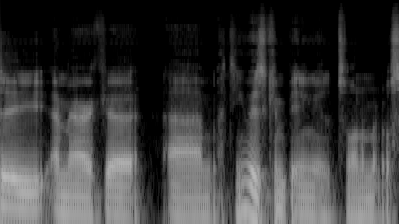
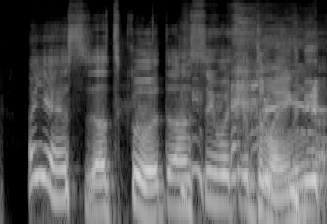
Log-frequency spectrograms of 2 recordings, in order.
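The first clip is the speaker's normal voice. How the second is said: put-on high, friendly voice with a Russian accent; 13 semitones higher, 7 dB louder than usual. Retelling what the arm wrestler said during the match: imitating high friendly Russian-accented voice. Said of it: "a high, friendly kind of voice with that Russian kind of accent".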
